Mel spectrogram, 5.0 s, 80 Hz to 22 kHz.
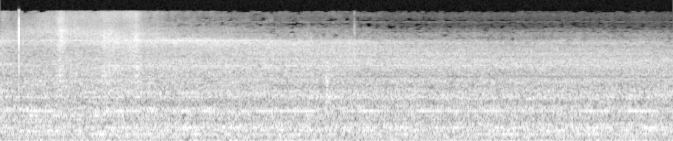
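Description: Steady running rumble of a Long Island Rail Road M7 electric multiple-unit railcar in motion, heard from inside its small restroom. A short hiss comes in the first second.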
